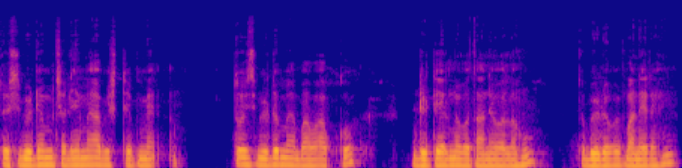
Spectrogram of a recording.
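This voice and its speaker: A man's voice: mid-range voice, level tone, a little fast, mellow, no room sound, dull audio. A man teaching English letter sounds in Hindi, patient and repeating each sound several times. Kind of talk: slow, explanatory Hindi lesson.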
